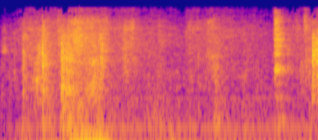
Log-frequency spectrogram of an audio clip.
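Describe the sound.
A Bible being flipped open, heard as a brief rustle and soft thump near the start, then fainter papery sounds.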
